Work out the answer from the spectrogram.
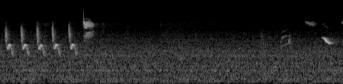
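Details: Nightingale recorded at very close range: a quick series of five short, high chirps, each evenly spaced, then near silence over a steady hiss, ending with a few scattered thin whistled notes.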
